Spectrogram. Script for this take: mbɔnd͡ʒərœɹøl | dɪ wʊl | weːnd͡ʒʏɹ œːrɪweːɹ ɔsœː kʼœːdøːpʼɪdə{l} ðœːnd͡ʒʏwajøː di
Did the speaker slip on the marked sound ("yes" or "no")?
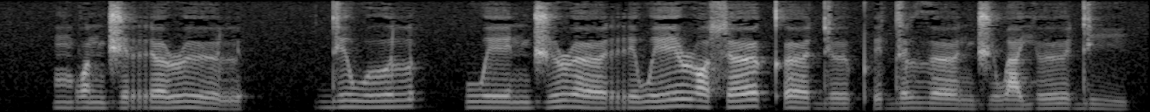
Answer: no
